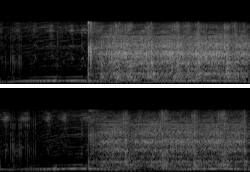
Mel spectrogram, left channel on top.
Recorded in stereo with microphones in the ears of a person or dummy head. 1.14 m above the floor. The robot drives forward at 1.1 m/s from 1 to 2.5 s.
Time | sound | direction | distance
0.9 | a finger snap | 60° left (ahead or behind) | 1.0 m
